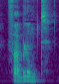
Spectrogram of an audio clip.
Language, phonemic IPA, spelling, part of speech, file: Dutch, /vərˈblumt/, verbloemd, verb / adjective, Nl-verbloemd.ogg
- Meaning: past participle of verbloemen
